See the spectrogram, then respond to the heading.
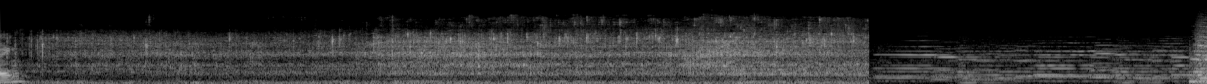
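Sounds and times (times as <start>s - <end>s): paste sizzling in hot oil: 0.0s - 8.7s.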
